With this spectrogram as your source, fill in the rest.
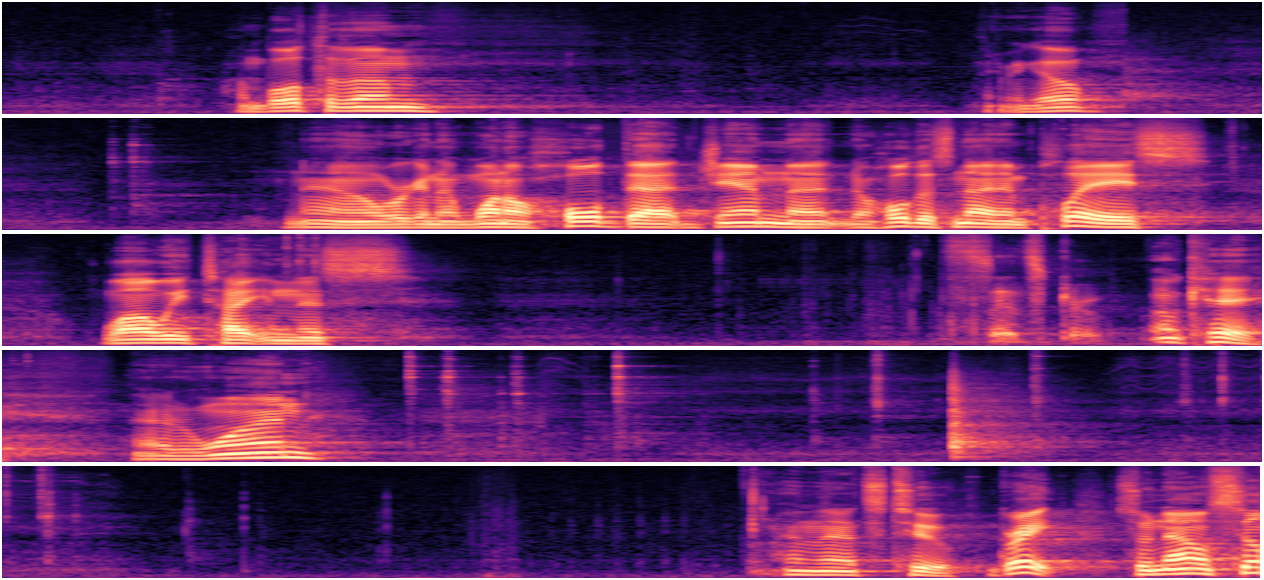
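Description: A metal wrench clicks and clinks against bolts.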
